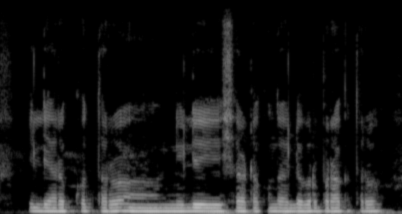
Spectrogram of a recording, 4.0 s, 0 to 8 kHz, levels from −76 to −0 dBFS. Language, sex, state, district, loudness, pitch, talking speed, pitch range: Kannada, male, Karnataka, Shimoga, -27 LUFS, 120 Hz, 150 wpm, 120-125 Hz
